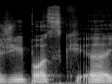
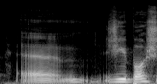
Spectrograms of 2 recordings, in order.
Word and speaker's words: Gilles Bosch: Entsprechend die halbe Startformation schon aussortiert und vor dem Absprung Gilles Bosch unter anderem, beziehungsweise Gilles Bosque, je nachdem, wie man es aussprechen möchte, Gilles Bosch ist korrekt, oder hat er mir persönlich so bestätigt, dass Gilles Bosch korrekt ist. Allerdings muss man auch sagen, dass Bosch immer noch ein abwertender Begriff für sogenannte Deutsche ist. Entsprechend bevorzugen viele Franzosen die Aussprache Bosque.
